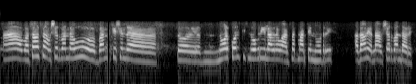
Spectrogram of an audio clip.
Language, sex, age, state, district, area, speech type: Kannada, female, 60+, Karnataka, Belgaum, rural, conversation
